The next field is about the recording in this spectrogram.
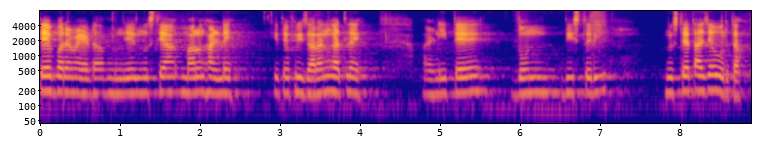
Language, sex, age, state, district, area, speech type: Goan Konkani, male, 18-30, Goa, Bardez, rural, spontaneous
